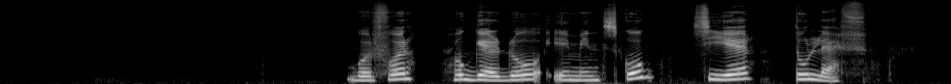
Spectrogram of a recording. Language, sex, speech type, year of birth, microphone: Norwegian, female, read, 1962, Sennheiser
